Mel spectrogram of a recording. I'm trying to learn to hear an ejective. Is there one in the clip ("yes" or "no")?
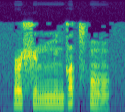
no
